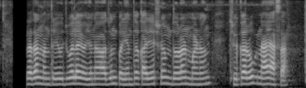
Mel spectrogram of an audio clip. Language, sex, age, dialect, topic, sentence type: Marathi, male, 18-24, Southern Konkan, agriculture, statement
